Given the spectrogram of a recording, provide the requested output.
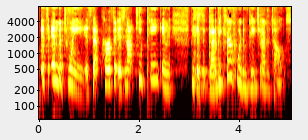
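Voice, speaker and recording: With a Southern US accent, a woman talks at a very fast pace in a high, animated voice with ordinary pitch variation. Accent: Southern US, sounds country. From South Carolina. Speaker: TV beauty brand founder. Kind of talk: livestream product demo chat.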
